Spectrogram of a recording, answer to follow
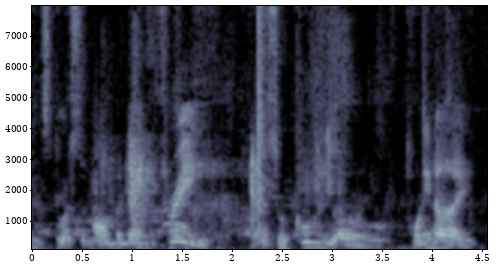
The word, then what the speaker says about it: Orcollo: Okay, the score is Thorsten Hohmann 83, Dennis Orcollo 29. How do you say his name? It's Orcollo.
